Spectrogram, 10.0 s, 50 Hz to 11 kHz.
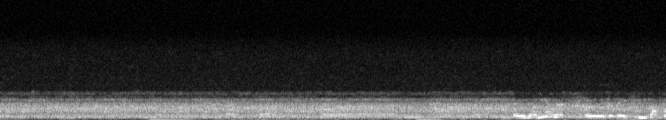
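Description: Static hiss from a Yaesu transceiver's speaker as it is tuned across the 27 MHz CB band, with a faint tone briefly in the middle. About eight seconds in, a station's voice breaks through the noise, louder than the hiss.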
